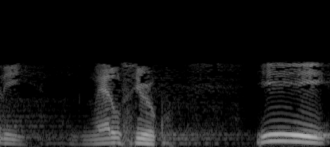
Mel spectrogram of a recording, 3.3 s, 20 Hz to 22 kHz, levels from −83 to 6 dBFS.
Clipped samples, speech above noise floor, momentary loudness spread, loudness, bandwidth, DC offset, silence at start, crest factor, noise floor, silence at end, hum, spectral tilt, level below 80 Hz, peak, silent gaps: under 0.1%; 31 dB; 22 LU; -29 LUFS; 4.1 kHz; under 0.1%; 0 s; 16 dB; -60 dBFS; 0 s; none; -10.5 dB/octave; -66 dBFS; -16 dBFS; none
